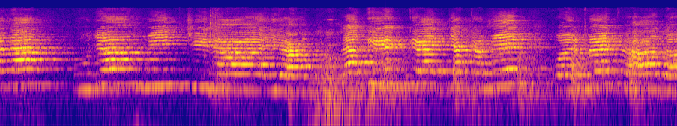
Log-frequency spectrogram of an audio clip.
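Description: A child's high voice singing, with notes held steady for up to about a second at a time.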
